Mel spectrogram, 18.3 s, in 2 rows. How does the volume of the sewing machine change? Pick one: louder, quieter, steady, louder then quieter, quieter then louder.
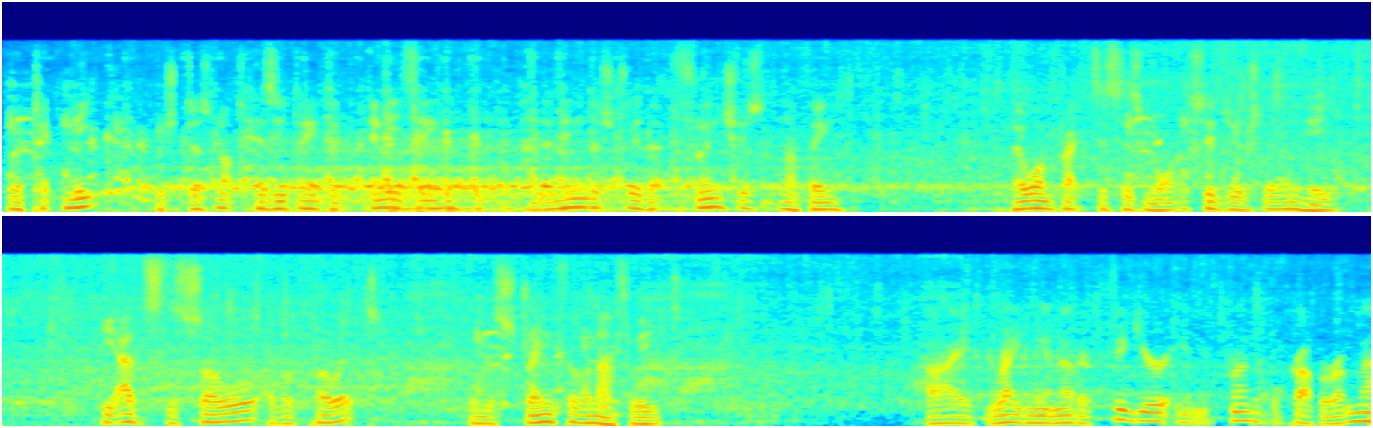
quieter.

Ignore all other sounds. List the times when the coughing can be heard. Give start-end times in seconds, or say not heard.
0.0-1.1, 7.5-8.4, 12.2-13.3.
